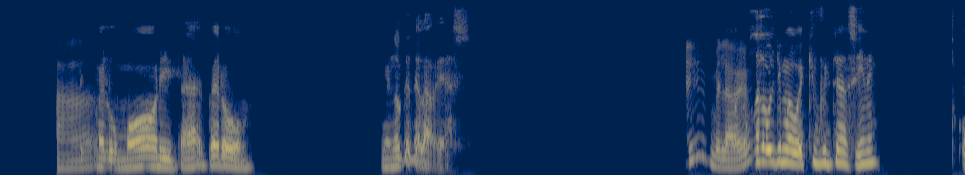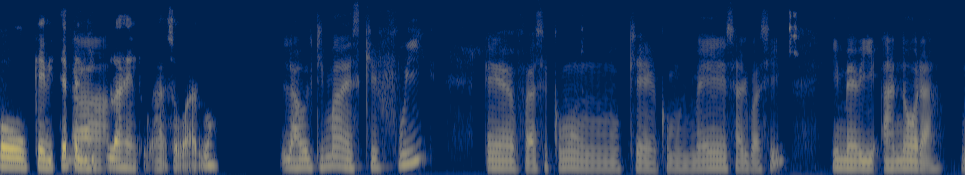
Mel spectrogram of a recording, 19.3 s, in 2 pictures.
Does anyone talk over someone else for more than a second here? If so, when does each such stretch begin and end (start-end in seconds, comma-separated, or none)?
none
